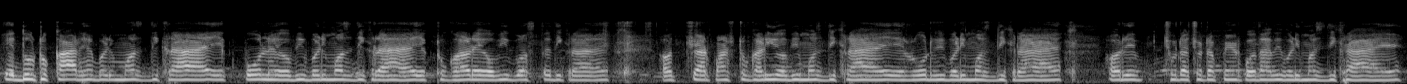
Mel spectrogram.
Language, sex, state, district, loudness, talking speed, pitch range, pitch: Hindi, female, Chhattisgarh, Balrampur, -19 LUFS, 245 wpm, 205-220 Hz, 210 Hz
